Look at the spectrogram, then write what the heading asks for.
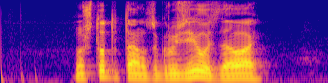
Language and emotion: Russian, neutral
